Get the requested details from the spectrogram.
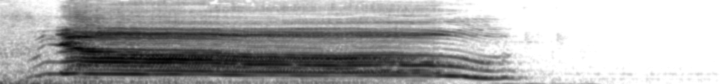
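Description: A young man screams loudly into a close microphone.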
